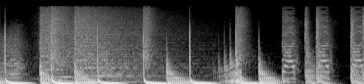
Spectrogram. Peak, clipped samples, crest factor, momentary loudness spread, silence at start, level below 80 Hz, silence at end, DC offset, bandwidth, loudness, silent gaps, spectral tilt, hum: 0 dBFS; under 0.1%; 10 dB; 7 LU; 0 s; -12 dBFS; 0 s; under 0.1%; 16.5 kHz; -14 LUFS; none; -5.5 dB/octave; none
